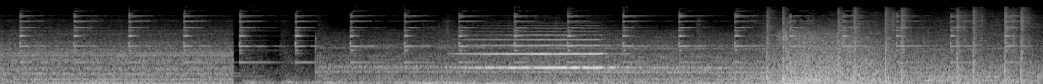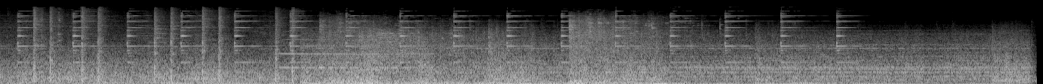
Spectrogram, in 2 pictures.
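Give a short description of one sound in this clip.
A diesel locomotive engine rumbles.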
